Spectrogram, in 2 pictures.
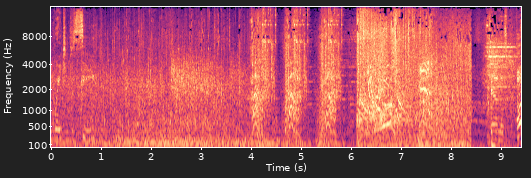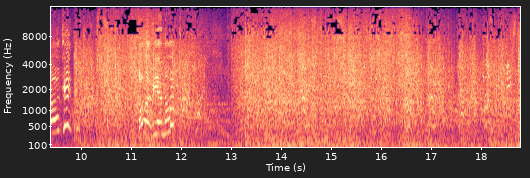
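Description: Loud crashing and rumbling battle noises roar on.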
